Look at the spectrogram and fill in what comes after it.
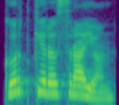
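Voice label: "кӧрткерӧс район", Komi, female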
